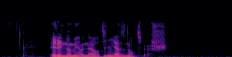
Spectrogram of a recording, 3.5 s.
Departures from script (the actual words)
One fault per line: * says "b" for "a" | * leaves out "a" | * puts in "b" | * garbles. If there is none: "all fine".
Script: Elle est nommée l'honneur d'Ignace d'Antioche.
all fine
